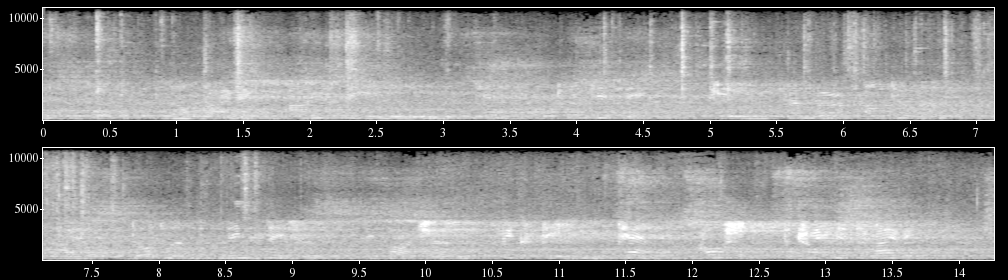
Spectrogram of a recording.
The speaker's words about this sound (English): Caution, the train is arriving. Excellent. That is good news.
